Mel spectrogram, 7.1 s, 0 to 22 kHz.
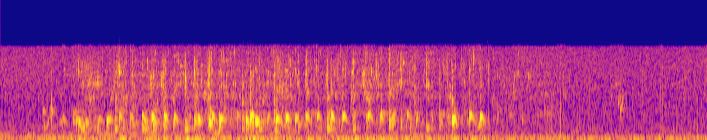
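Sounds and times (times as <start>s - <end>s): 
grape juice pouring into a bowl: 0.4s - 5.6s.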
